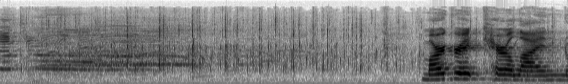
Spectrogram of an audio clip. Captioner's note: audience cheering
